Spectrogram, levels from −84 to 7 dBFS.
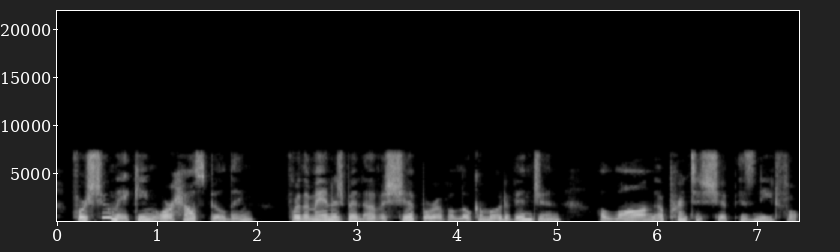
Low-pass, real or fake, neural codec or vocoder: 7.2 kHz; real; none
